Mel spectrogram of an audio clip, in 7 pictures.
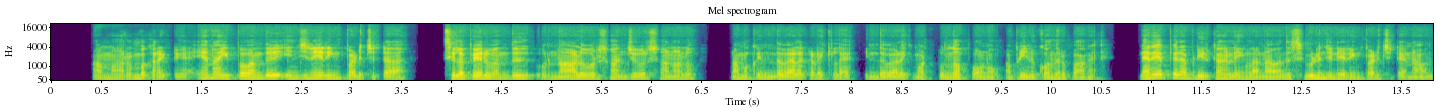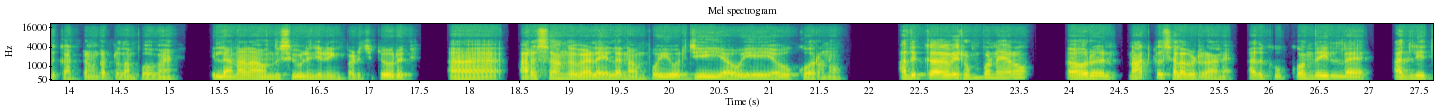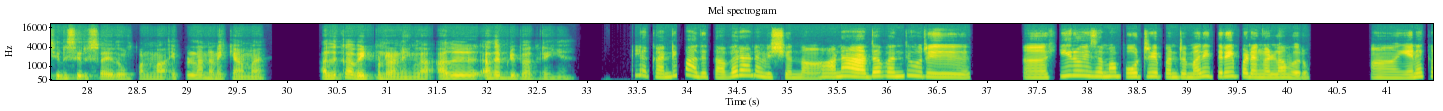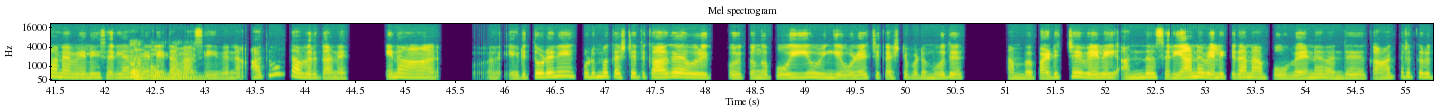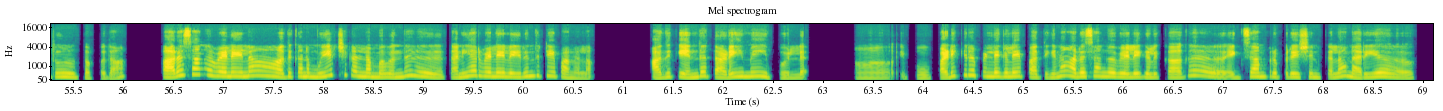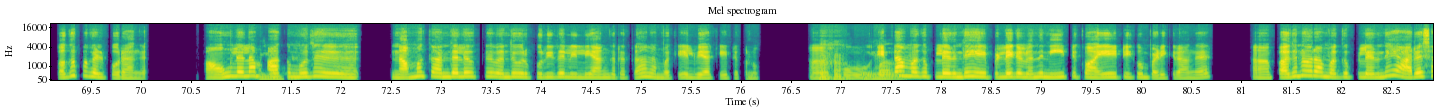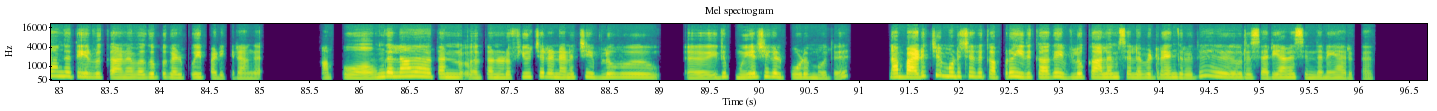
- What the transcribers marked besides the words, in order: other background noise; in English: "கரெக்ட்டுங்க"; in English: "இன்ஜினியரிங்"; in English: "சிவில் இன்ஜினியரிங்"; in English: "சிவில் இன்ஜினியரிங்"; in English: "ஜேஇயாகவோ, ஏஇயவோ"; in English: "வெயிட்"; in English: "ஹீரோயிசமா போர்ட்ரே"; in English: "எக்ஸாம் ப்ரிப்பரேஷனுக்கெல்லாம்"; in English: "நீட்டுக்கும், ஐஐடிக்கும்"; in English: "ஃப்யூச்சரை"
- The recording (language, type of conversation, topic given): Tamil, podcast, இளைஞர்கள் வேலை தேர்வு செய்யும் போது தங்களின் மதிப்புகளுக்கு ஏற்றதா என்பதை எப்படி தீர்மானிக்க வேண்டும்?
